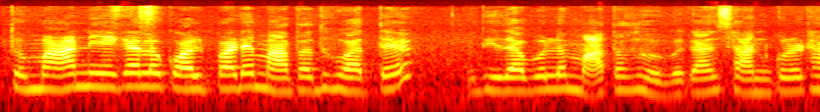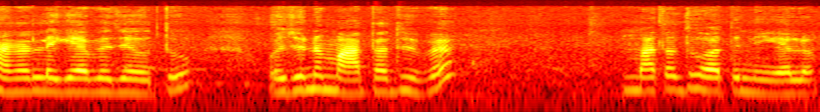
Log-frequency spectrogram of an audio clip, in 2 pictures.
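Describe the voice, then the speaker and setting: A woman's voice: mid-range voice, fairly even intonation, fast talker, fairly bright tone, slight background noise. A woman, chatting to viewers in a casual home vlog. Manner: chatty, talks to viewers directly. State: hoarse. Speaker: vlogger.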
